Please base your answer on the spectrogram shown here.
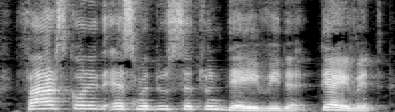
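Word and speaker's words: David: دیود در انگلیسی دیود به این صورت تلفظ میشه. دیود دیود دیود دیوید یا دیود نگفتما دیود دیود ایشه کوتاه بین ا و ای دی از است فرام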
